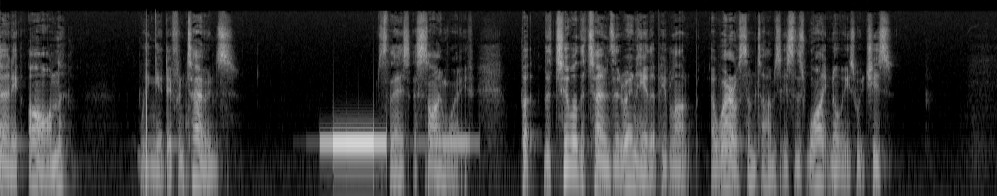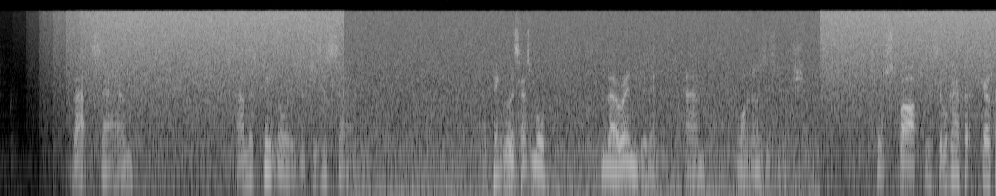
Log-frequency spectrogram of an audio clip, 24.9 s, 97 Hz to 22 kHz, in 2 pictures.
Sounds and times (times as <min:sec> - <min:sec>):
Speech: 0:00.0 - 0:00.9, 0:01.8 - 0:03.0, 0:04.8 - 0:05.9, 0:06.5 - 0:11.2, 0:13.4 - 0:14.1, 0:15.4 - 0:16.8, 0:18.6 - 0:19.3, 0:20.0 - 0:22.5, 0:23.4 - 0:24.9.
